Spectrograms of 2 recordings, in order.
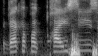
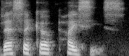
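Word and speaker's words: Vesica Piscis: It's the two circles that cross the Vecca Pisces. Am I saying it wrong? I'm chopping it up. I'm all horrible with these words, Yes. guys. Say it correctly, please. It is called the Vesica Pisces.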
